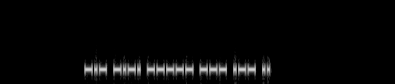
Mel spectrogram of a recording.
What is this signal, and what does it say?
Morse code, heard as a keyed tone, about 46 wpm, 700 Hz. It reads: KC0OWI
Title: USA Call Signs - 6 Characters - Repeated 3x - 50wpm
